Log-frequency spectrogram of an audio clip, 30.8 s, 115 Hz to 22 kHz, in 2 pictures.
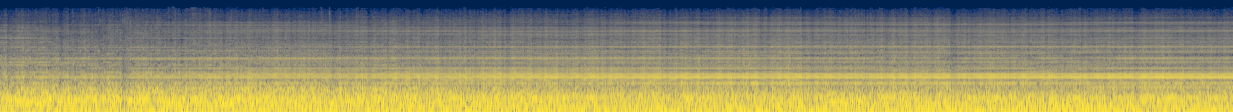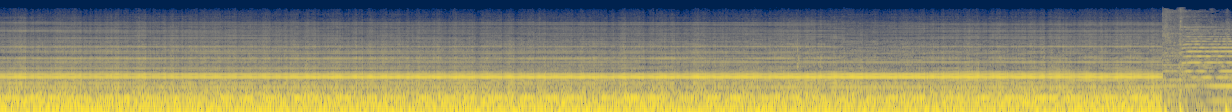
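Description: Boeing 737-800's CFM56-7B turbofan engines at takeoff thrust, heard from inside the cabin: a steady loud roar with a stack of whining fan tones, through the takeoff roll and into the initial climb.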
